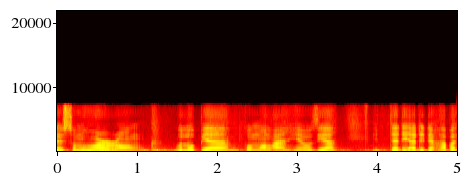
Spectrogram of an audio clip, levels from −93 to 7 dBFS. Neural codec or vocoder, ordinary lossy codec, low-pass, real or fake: codec, 16 kHz, 0.3 kbps, FocalCodec; none; 7.2 kHz; fake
